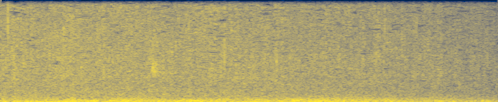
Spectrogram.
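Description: Faint, steady rain from a rain sound-effect bed, slowly fading out toward the end.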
